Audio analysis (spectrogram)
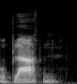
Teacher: Betonung auf der zweiten Silbe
